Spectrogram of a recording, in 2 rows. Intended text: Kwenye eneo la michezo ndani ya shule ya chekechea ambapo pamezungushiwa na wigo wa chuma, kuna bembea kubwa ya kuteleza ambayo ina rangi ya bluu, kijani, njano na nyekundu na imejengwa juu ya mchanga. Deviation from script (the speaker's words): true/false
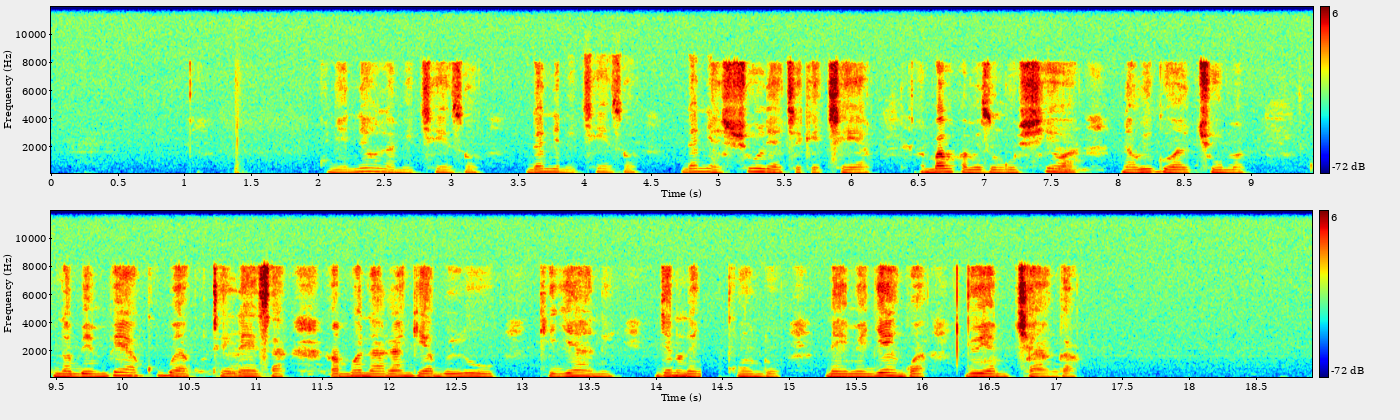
true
